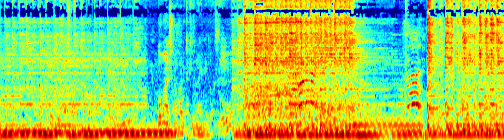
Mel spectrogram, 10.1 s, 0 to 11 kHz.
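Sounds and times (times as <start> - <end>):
acoustic guitar strumming chords: 0.0 - 3.1, 4.6 - 10.0
acoustic bass guitar low notes: 0.0 - 3.6, 4.6 - 10.0.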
